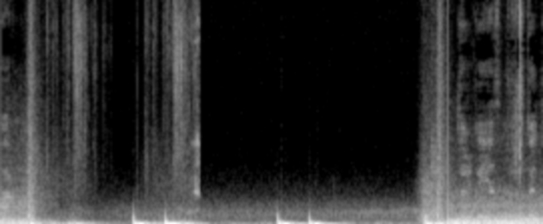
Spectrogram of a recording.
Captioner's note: heartbeat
